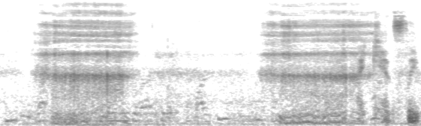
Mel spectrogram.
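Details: Two long, whistling, rattling snores a few seconds apart, with faint background talk; very loud snoring.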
